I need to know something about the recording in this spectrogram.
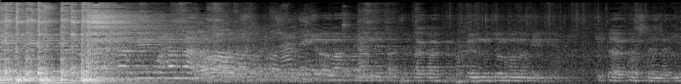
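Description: A group of men chant together in unison.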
